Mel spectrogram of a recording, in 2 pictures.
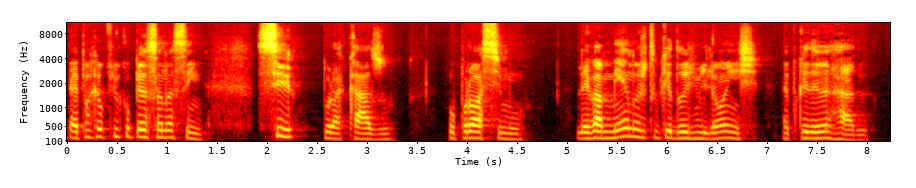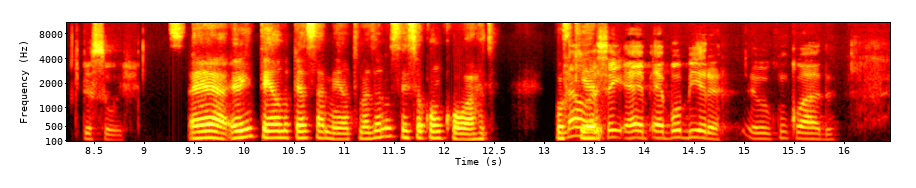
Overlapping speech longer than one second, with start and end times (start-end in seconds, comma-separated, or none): none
